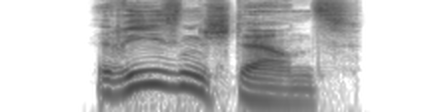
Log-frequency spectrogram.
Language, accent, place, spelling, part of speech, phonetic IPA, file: German, Germany, Berlin, Riesensterns, noun, [ˈʁiːzn̩ˌʃtɛʁns], De-Riesensterns.ogg
- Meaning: genitive singular of Riesenstern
